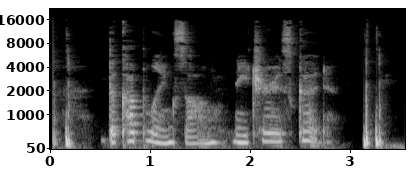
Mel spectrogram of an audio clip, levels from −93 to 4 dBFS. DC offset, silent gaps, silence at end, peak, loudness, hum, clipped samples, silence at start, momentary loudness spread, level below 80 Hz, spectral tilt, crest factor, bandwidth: under 0.1%; none; 0 s; -2 dBFS; -22 LUFS; none; under 0.1%; 0 s; 6 LU; -52 dBFS; -5.5 dB/octave; 20 dB; 16 kHz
